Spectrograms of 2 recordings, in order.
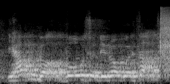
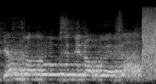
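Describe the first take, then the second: First: Fast mocking rattle. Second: Chanted, rattle it off quickly; fast chanted mock. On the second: Chanted, father taunting his son, fast. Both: Shown as a demonstration. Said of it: "Wait, wait".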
